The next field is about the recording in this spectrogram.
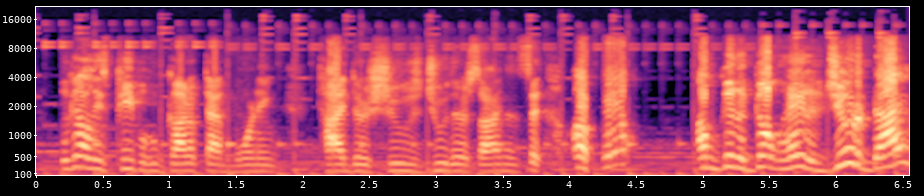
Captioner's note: goofy laugh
